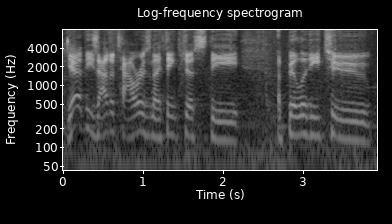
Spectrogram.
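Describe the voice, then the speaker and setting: A man's voice: on the high side, moderate pace, pushed and bright, faint music behind, rough recording. A man giving conversational live analysis as co-commentator on an esports match.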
